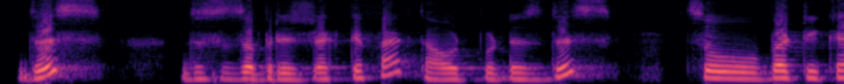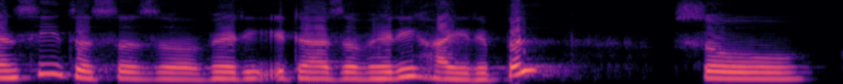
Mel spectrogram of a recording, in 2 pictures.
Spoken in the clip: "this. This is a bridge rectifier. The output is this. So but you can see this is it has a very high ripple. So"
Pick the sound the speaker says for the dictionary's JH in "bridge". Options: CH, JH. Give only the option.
JH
